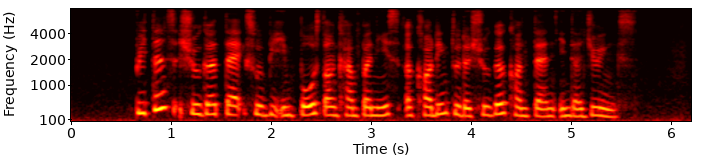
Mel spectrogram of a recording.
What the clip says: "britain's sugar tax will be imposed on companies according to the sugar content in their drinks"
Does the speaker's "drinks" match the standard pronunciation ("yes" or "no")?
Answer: no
